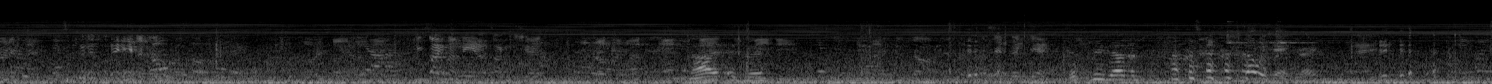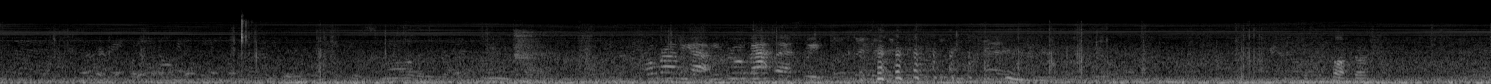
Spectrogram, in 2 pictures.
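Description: Men talk and call out across an open outdoor field.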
